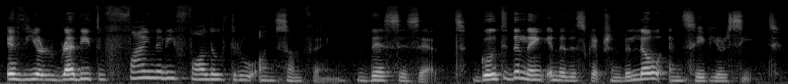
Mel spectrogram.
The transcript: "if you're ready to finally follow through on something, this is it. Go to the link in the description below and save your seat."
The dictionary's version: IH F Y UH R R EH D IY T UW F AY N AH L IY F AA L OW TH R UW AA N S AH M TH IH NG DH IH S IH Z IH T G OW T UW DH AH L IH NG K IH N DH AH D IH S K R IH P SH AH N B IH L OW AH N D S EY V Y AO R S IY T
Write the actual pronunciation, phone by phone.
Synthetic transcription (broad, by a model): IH F Y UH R R EH D IY T UW F AY N AH L IY F AA L OW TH R UW AA N S AH M TH IH NG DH IH S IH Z IH T G OW T UW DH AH L IH NG K IH N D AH D IH S K R IH P SH AH N B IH L OW AH N D S EY V Y AO R S IY T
